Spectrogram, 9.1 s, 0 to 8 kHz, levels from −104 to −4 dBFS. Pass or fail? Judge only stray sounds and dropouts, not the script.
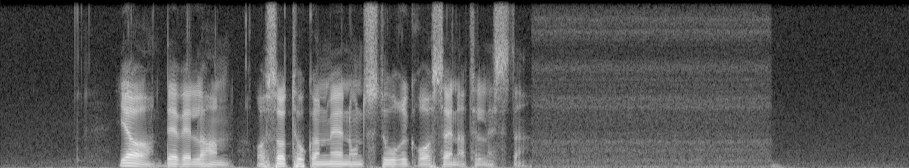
pass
